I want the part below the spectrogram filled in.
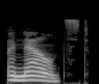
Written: announced

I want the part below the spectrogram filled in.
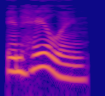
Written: inhaling

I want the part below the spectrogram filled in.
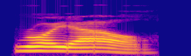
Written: royale

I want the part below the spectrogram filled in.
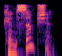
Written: consumption

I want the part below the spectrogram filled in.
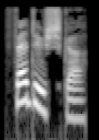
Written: Fadeyushka

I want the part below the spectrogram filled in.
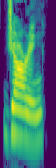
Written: jarring

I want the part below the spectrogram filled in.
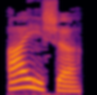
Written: ayisha

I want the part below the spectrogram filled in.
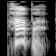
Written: pop-up

